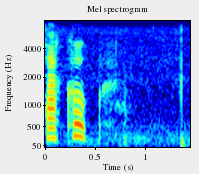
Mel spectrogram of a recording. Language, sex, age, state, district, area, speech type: Assamese, female, 30-45, Assam, Dhemaji, rural, read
